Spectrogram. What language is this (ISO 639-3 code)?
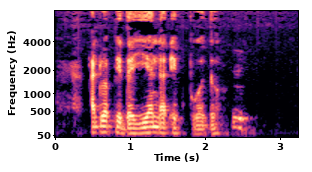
luo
